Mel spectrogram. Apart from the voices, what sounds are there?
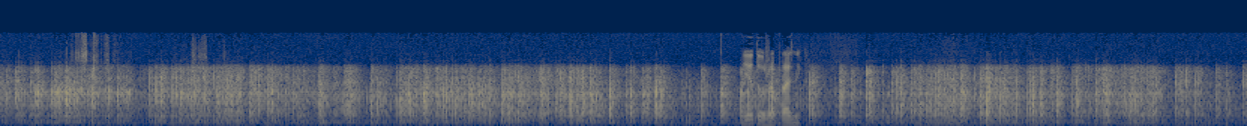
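firecrackers exploding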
